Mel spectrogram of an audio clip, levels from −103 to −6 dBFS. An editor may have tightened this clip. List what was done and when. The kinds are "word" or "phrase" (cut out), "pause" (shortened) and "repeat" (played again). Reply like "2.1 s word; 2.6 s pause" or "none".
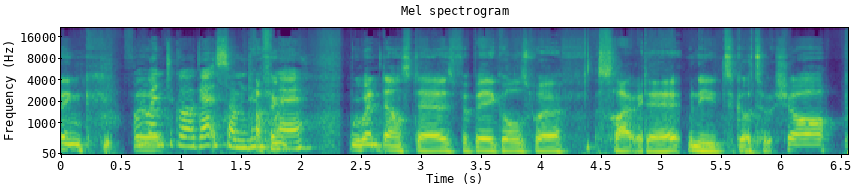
4.8 s phrase; 5.2 s word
